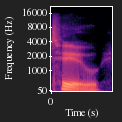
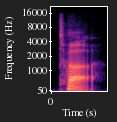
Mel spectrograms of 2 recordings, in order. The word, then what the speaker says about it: to: Native speakers use something called the schwa. It's this neutral, relaxed vowel sound. In this phrase, the word to isn't pronounced to. It reduces to ta.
